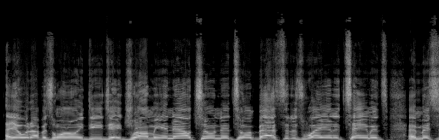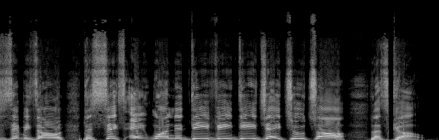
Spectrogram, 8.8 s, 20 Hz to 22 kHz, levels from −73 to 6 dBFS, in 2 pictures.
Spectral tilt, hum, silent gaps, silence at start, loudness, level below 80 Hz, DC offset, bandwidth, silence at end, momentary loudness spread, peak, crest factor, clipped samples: -2.5 dB/octave; none; none; 0.05 s; -17 LUFS; -50 dBFS; under 0.1%; over 20 kHz; 0.2 s; 4 LU; -2 dBFS; 16 dB; under 0.1%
